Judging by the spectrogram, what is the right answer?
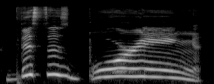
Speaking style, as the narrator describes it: Dudley moaned

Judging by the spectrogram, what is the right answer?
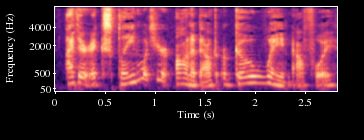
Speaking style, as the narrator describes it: said Hermione testily

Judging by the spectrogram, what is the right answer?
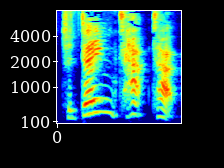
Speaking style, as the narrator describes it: cried

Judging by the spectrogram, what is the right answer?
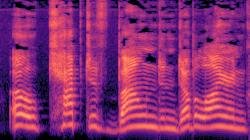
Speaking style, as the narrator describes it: cried the phantom

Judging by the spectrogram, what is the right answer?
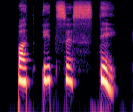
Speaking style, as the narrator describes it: Aziraphale says in a careful tone

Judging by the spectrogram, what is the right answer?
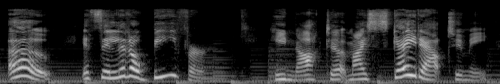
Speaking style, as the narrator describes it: The little girl clapped her red mittened hands again and cried

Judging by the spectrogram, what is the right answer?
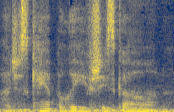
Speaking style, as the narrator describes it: Charlotte whispered solemnly

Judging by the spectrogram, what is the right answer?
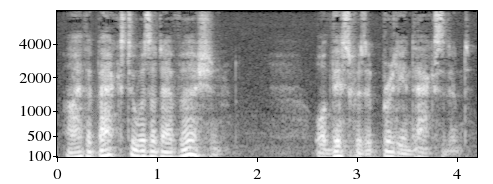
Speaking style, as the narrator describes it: said, gasping at the chaos around me

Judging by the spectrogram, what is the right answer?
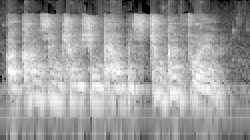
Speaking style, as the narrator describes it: Max cried

